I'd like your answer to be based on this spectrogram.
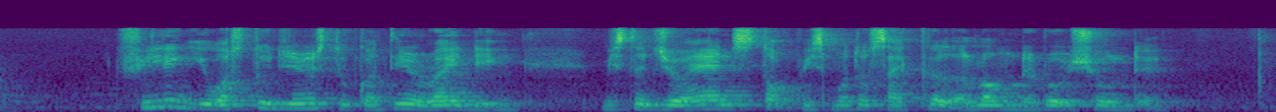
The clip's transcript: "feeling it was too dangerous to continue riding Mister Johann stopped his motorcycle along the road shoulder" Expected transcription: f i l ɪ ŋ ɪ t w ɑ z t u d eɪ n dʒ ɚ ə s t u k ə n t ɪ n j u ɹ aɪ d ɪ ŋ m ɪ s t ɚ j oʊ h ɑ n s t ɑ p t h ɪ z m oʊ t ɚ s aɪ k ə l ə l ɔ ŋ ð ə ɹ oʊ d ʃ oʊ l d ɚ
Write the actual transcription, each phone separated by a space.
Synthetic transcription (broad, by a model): f i l ɪ ŋ ɪ t w ɑ s t u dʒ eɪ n ɚ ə s t u k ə n t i n j u ɹ aɪ d ɪ ŋ m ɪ s t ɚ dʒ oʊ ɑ n s t ɑ p h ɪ s m oʊ t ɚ s aɪ k ə l ə l ɔ ŋ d ə ɹ oʊ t ʃ oʊ l d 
